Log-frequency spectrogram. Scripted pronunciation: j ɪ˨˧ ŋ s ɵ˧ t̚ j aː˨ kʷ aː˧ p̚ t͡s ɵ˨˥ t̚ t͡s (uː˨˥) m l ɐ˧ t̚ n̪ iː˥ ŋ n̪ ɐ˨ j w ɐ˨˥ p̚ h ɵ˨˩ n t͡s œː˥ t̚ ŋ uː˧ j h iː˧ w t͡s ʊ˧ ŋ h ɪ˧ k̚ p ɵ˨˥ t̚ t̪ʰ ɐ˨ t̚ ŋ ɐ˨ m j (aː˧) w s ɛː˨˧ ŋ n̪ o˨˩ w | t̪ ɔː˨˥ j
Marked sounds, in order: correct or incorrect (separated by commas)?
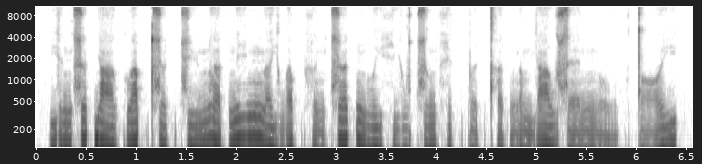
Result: incorrect, correct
